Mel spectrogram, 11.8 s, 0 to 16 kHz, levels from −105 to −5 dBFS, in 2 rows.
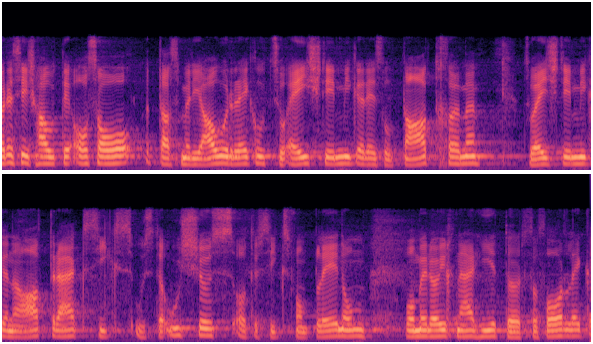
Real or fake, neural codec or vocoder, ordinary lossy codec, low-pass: real; none; Opus, 64 kbps; 7.2 kHz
